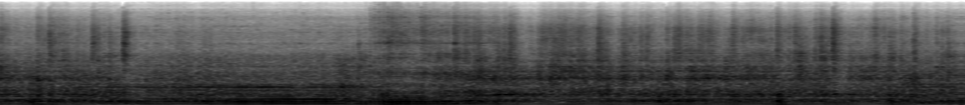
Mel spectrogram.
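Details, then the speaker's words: Toro Super Recycler mower with blade brake clutch, loud rough clattering knock when blade engaged (handle squeezed), almost like the blade hitting something; traced to worn blade brake clutch bearings and loose blade assembly, belt, bearings and pulley replaced. "definitely almost sounds like the Blade's hitting something and who knows maybe it is"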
